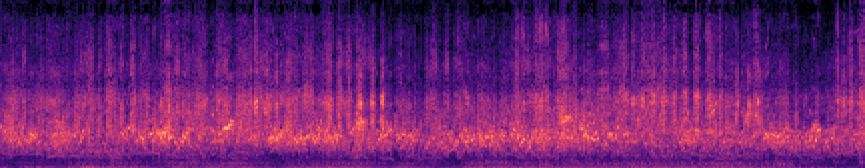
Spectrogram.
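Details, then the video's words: Colorful pet budgerigars singing and chattering together: rapid high tweets, warbled whistles and a few harsher squawks blend into a constant, lively group sound. "Australian Budgies Birds Singing & Chirping Sound"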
